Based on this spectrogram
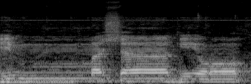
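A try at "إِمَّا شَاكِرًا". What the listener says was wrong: sekarang ma-nya kurang panjang. Dua-duanya ya.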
